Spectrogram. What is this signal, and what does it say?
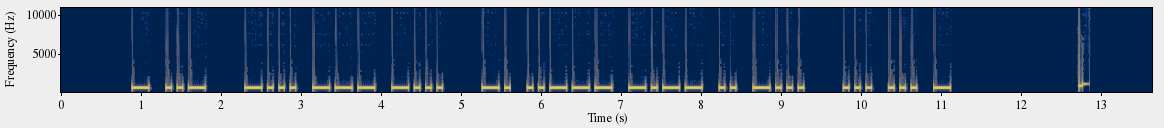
Morse code, heard as a keyed tone, about 17 wpm, 700 Hz. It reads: TU BOB N2YIB SST
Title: K1USN SST QSO Practice - 17wpm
